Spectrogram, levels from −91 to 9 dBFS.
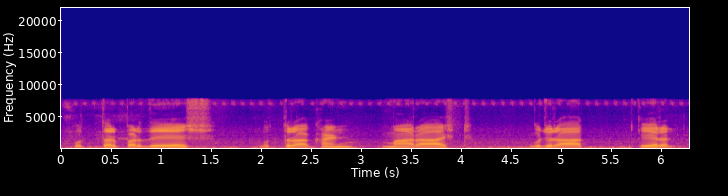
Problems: constant background noise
